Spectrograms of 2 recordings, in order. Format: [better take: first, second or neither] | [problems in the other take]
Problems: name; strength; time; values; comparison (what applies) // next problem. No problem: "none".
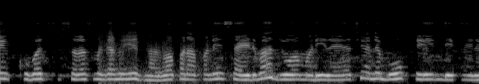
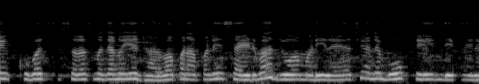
second | noise reduction (neural separator model SepFormer DNS4)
